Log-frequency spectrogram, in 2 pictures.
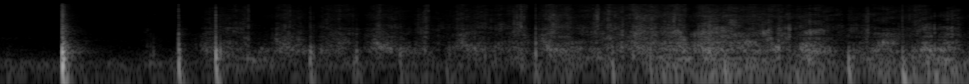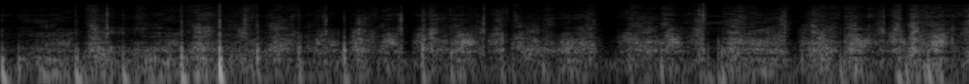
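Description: Fingers scratch and rub on a cardboard toy box.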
